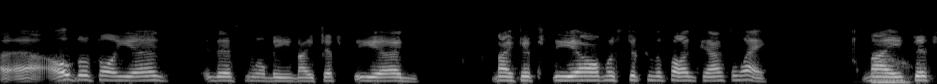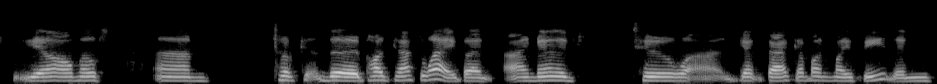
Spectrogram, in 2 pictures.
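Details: Adult woman born with cerebral palsy, moderate ataxic type, mid-spectrum severity, needing 24-hour care; ataxic dysarthria.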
